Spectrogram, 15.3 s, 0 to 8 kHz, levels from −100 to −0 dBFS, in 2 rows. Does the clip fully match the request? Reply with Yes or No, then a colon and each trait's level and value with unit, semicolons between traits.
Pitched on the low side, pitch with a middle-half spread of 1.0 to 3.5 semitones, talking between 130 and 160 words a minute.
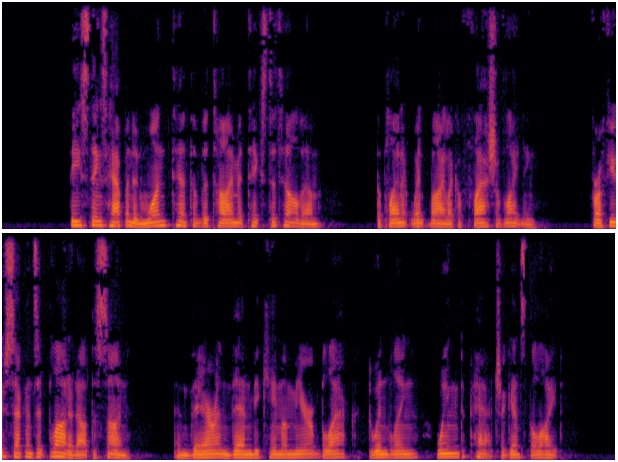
No: low, 110 Hz; average, 2.8 semitones; average, 180 wpm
